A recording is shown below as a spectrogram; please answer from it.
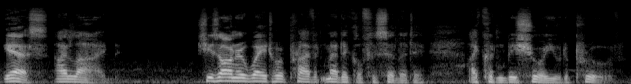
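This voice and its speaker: An actor playing an older retired male spymaster in a video game, dry and courteous, speaking in a formal, measured, understated way. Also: on the low side, animated, husky. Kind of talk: cinematic video game dialogue.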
